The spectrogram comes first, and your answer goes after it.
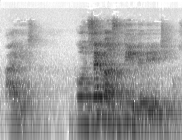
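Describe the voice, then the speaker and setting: Male teacher, high voice, patient and repetitive, heavy room echo. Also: expressive. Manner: checks understanding with constant tag questions; repeats key words slowly for emphasis. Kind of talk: classroom grammar lecture. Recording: very echoey room, distant mic.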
